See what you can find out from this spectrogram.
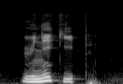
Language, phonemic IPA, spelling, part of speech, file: French, /e.kip/, équipe, noun, Fr-équipe.ogg
- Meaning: team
